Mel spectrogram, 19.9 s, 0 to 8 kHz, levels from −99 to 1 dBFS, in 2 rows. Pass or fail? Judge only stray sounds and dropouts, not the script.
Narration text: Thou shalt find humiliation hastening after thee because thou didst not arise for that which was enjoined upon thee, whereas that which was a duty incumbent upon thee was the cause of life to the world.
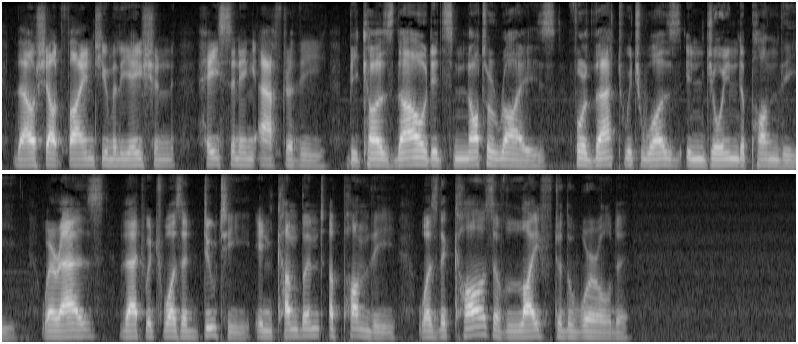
pass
